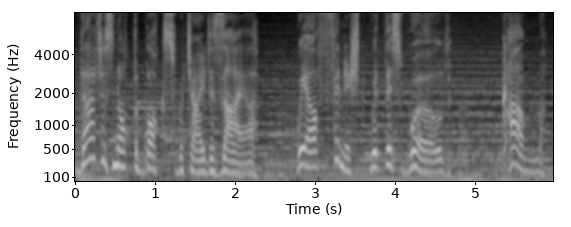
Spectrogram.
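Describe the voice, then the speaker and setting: A man's voice: sits high, big pitch swings, slow pace, exaggerated voice. A man voicing an imperious, short-tempered cartoon villain in a video game, pompous and formal as he gives orders. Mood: cold command. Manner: pompous, commanding, clipped formal diction. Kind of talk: theatrical video game voice acting. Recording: music behind the voice.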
